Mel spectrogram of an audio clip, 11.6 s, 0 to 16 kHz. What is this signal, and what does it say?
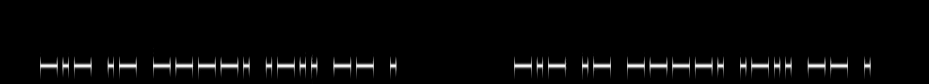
Morse code, heard as a keyed tone, about 17 wpm, 700 Hz. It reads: KA9LME KA9LME
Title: USA Call Signs - 6 Characters - Repeated 3x - 17wpm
